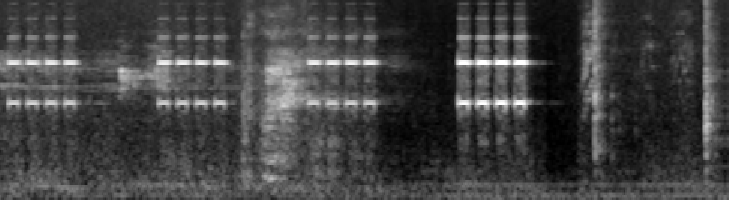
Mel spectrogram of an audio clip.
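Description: An alarm clock beeps rapidly.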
